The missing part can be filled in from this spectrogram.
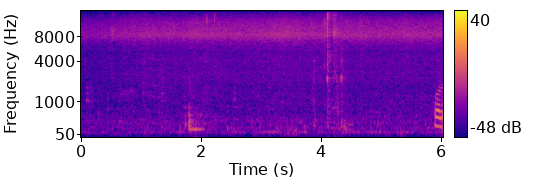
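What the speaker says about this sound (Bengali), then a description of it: "কড়াইয়ে তেল দিয়ে দিলাম" Oil sizzles in a kadai for frying eggs, a soft, steady hiss close by with a few faint clinks and scrapes of utensils over it.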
